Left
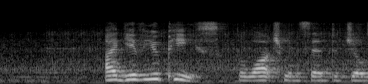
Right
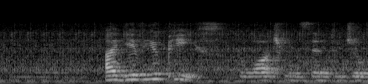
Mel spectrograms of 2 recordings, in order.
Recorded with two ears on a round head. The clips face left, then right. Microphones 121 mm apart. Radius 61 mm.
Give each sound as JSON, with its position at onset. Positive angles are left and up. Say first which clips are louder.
{"t": 1.1, "sound": "a woman speaking", "louder": "left 5 dB", "side_deg": 25, "distance_m": 1.2}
